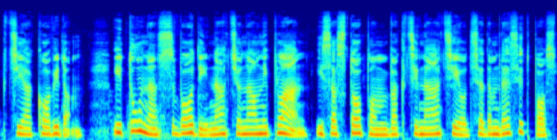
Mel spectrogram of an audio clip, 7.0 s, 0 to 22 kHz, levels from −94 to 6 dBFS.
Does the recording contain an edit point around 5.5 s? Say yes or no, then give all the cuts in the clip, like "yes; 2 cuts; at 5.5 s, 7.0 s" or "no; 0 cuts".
no; 2 cuts; at 1.4 s, 3.9 s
